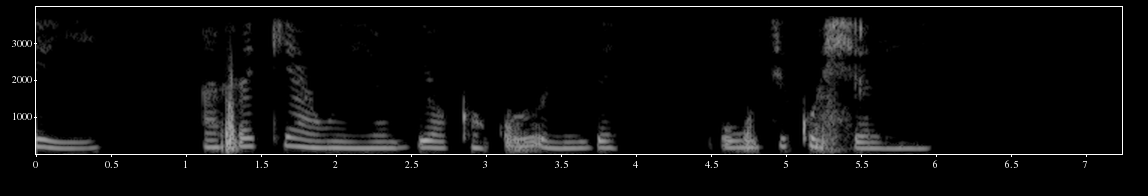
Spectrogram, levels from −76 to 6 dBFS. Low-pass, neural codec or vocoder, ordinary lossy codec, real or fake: 3.6 kHz; none; none; real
